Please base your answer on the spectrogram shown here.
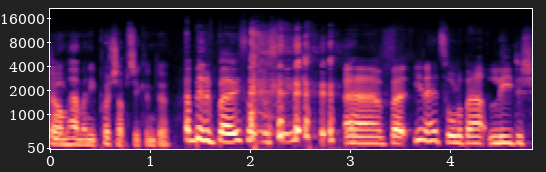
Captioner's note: laughs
